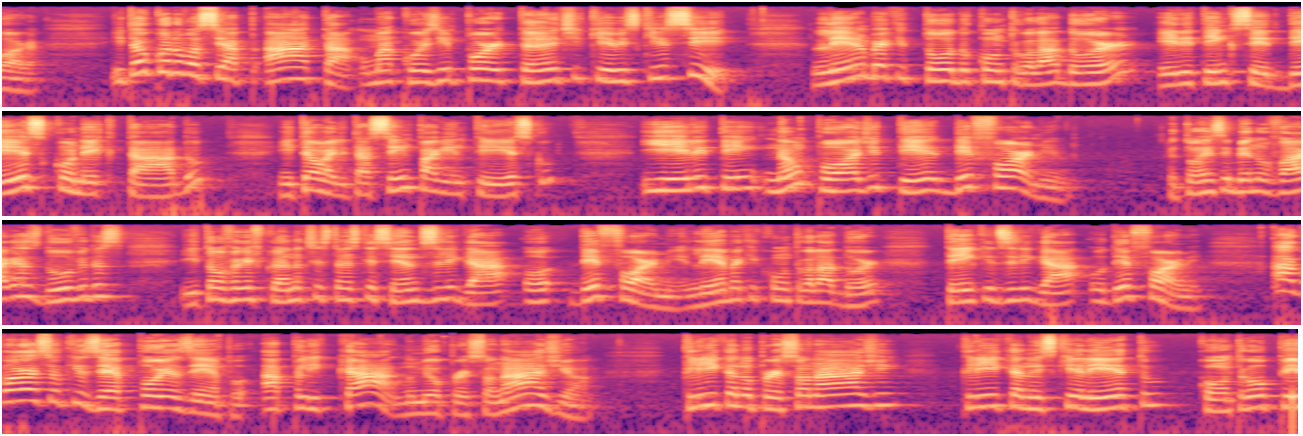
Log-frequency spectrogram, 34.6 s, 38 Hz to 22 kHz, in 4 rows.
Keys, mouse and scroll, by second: 0.8 ctrl+z, 1.4 middle click, 5.1 click, 5.9 right click, 8.2 scroll down 5, 13.9 click, 25.7 click, 28.4 right click, 29.0 middle click, 31.1 shift+scroll up 1, 31.5 scroll down 2, 32.4 shift+right click, 34.1 ctrl+p.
